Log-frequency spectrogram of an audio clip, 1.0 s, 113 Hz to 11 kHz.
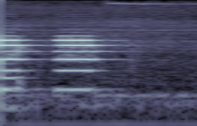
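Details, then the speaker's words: Puritan Bennett 980 ventilator during setup demonstration, just connected to patient with unaddressed alerts, sounding two bright multi-toned electronic alarm tones before being silenced; ventilator alarm. "first thing we're going to do is Daniel's going to shut up the ventilator so you can hear me."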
